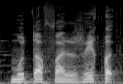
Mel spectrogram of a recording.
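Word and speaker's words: मुतफ़र्रिक़: समझता है इसके बाद मुत फ्रिक दोस्तों मेरे उच्चारण पर ध्यान दिया कीजिए मैंने मुत फ्रिक बोला है मुत फ्रिक नहीं बोला मुत फ्रिक नहीं बोला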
